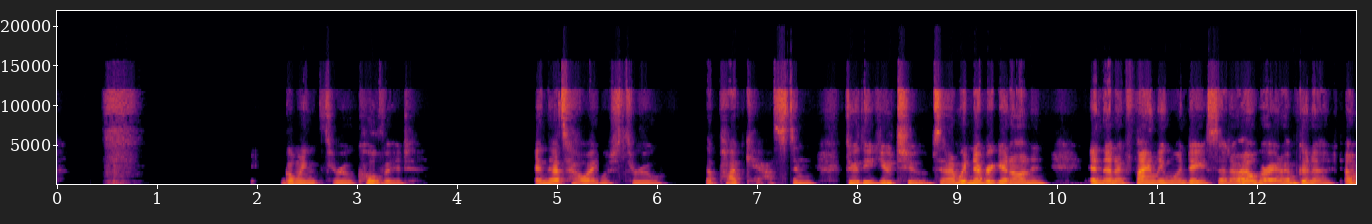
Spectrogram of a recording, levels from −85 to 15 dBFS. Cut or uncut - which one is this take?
cut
